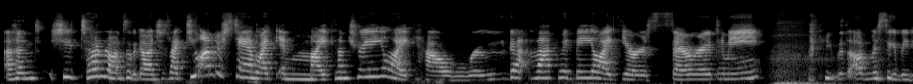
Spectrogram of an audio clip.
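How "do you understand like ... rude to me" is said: obnoxious Californian actress. Retold or imitated. Actress scolds Romanian man for rudeness, obnoxious Californian. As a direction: imitate an entitled American having a hissy fit. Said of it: "really obnoxious and".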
